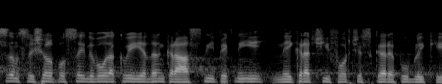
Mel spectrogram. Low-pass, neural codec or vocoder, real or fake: 5.4 kHz; none; real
